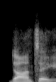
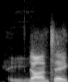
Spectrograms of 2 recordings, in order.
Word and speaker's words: Dontay: She wrestled our champion, the Dontay, and you have to say it like that. It's the Dontay Khalifah.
